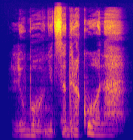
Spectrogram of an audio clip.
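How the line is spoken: Low whisper close to ear. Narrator (Russian): неторопливо склонился к моему уху и низко прошептал

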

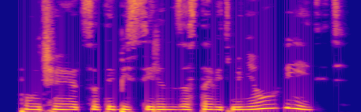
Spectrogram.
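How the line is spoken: Cooing. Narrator (Russian): проворковала она

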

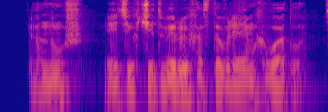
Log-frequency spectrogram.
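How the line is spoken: Quiet. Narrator (Russian): тихо произнес Сергей

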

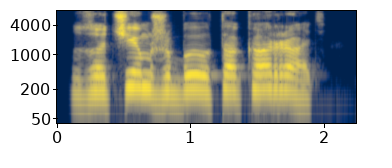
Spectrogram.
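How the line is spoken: Deep, flustered voice. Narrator (Russian): пробасил тот красный до невозможности

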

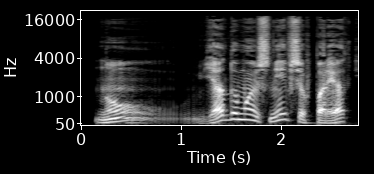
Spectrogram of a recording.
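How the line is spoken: Uncertain. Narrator (Russian): закончил неуверенно

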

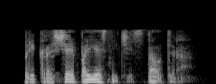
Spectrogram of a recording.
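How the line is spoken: Grumbling. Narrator (Russian): буркнул он

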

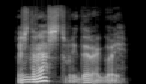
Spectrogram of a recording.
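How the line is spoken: Warm, sympathetic voice. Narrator (Russian): Голос Рудольфа Михайловича зазвучал как-то ласково и даже участливо

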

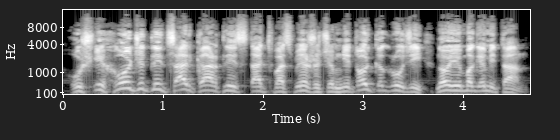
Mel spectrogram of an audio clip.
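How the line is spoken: Shouting. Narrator (Russian): кричал Симон

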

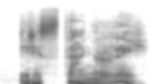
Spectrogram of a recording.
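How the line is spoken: Quiet speech. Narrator (Russian): тихо сказала

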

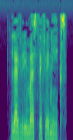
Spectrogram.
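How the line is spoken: Said quietly. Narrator (Spanish): dijo Ridley en voz baja

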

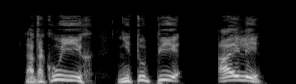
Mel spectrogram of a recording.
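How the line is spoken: Demon shouting. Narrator (Russian): кричал демон

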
